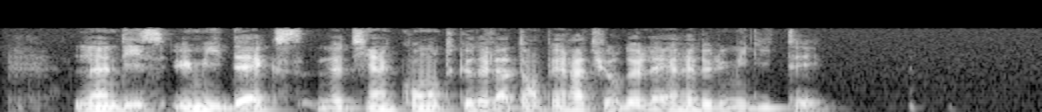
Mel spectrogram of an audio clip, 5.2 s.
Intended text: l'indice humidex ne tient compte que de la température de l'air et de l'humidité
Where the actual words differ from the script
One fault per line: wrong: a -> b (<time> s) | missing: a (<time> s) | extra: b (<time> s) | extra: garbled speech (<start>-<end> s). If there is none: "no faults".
no faults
